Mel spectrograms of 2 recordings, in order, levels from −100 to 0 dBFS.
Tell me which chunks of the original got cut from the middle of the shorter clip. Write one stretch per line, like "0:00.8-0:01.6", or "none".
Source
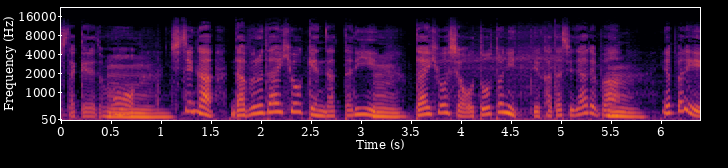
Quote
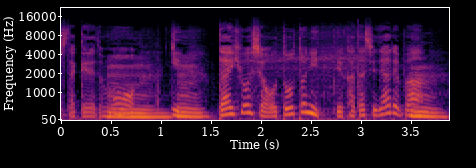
0:01.1-0:03.1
